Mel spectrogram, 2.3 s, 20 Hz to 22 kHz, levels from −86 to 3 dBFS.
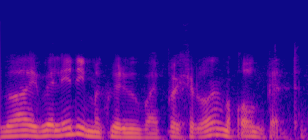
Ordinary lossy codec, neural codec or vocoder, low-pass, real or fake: none; codec, 24 kHz, 0.9 kbps, WavTokenizer, medium speech release version 1; none; fake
